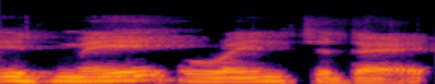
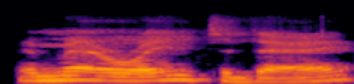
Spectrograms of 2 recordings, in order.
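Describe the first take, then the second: First: Every sound in the phrase is said. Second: A sound in the phrase is dropped. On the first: "আমরা বলি" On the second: "আরো short করা সম্ভব"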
